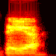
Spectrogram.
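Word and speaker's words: Daiya: The only cheese that melted was Daya cheese, or pronounced Daya.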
